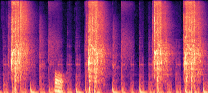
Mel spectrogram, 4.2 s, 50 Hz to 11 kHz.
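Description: WELL D-90F electric airsoft gun (a P90 copy with a copied Tokyo Marui Boys mechbox) firing indoors: four short sharp firings, the last two close together near the end. The gun is one that often misfeeds BBs, by the owner's account.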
